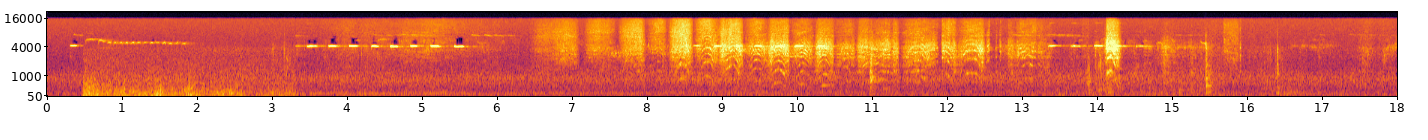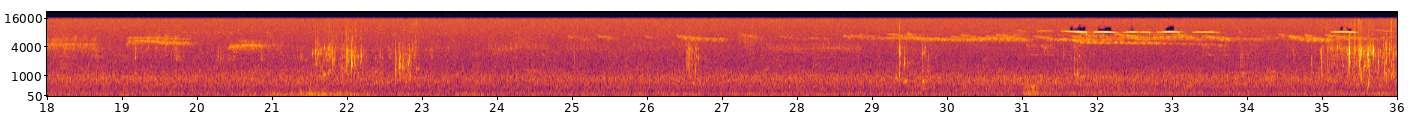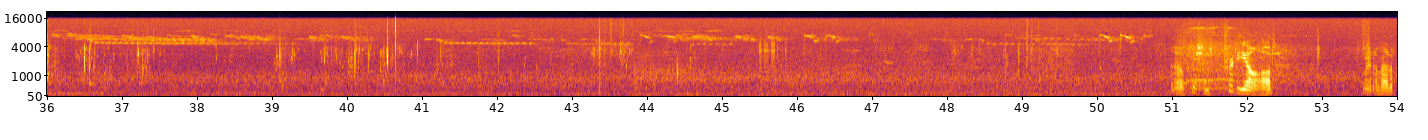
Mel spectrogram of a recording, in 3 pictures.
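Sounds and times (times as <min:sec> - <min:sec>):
small birds chirping: 0:03.3 - 0:21.0, 0:26.4 - 0:53.0
fishing pole rubbing and clicking: 0:06.5 - 0:16.0.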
